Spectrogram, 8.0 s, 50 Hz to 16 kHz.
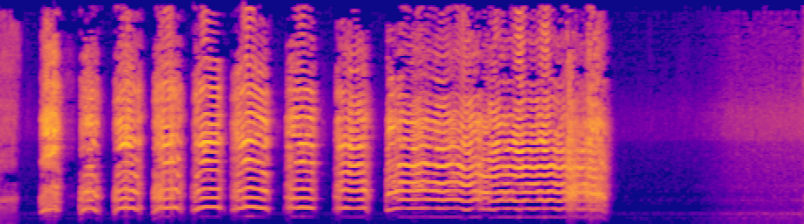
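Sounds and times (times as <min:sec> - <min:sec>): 
bird screaming: 0:00.4 - 0:06.2.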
